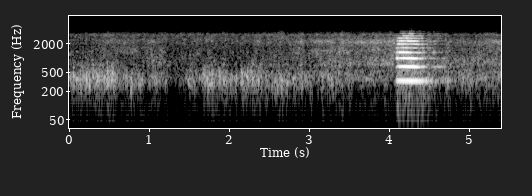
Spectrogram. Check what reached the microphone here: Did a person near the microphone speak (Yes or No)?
No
